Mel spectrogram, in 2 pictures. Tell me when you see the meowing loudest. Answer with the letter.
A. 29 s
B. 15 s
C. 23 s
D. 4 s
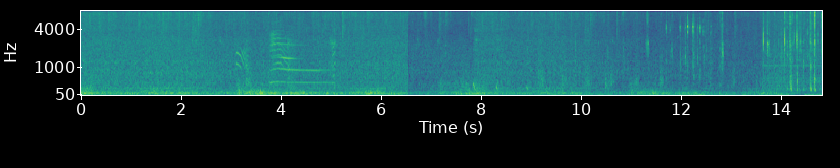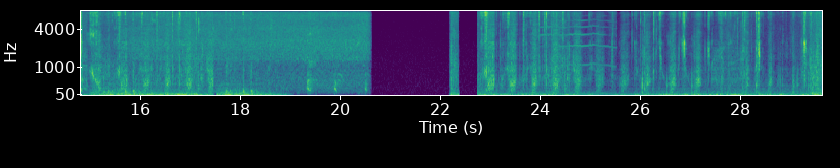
D.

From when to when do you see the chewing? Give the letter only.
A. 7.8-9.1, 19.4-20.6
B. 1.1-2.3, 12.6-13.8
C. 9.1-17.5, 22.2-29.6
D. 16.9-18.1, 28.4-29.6
C.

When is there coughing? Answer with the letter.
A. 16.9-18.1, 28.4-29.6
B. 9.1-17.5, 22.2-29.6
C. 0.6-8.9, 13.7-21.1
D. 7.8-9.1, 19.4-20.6
D.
